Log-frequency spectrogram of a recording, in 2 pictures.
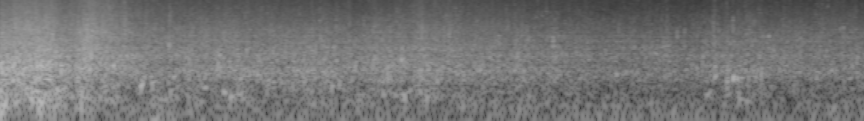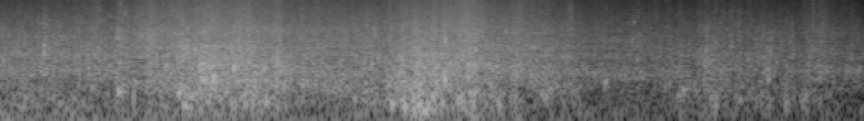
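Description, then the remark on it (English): Waves at St. Margaret's Bay, where the Atlantic Ocean meets the North Sea, sweep over an underwater microphone: broad, hissing washes of water that swell and recede in slow surges, with a muffled rumble beneath and no voices. “Heard the sound of waves sweeping over my underwater microphone.”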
